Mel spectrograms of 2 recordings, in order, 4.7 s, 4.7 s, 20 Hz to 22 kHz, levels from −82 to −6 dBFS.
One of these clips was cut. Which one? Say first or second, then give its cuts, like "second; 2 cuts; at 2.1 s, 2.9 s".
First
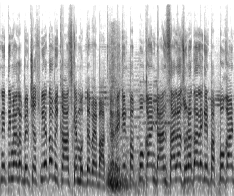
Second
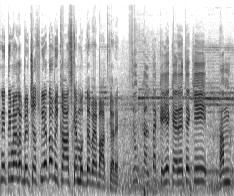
first; 1 cut; at 2.3 s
